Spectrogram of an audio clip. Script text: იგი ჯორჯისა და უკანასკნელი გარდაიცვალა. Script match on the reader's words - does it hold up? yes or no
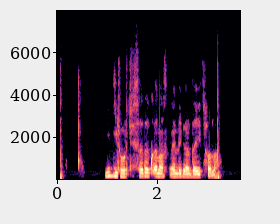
yes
